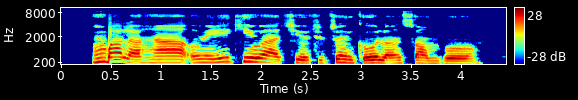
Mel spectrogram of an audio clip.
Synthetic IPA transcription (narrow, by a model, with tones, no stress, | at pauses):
ŋ͡m̩˦ɡ͡ba˦lɔ˨ɦa˦o̰˦ŋʷe˨ɾi˦kʰi˦wa˦a˨t͡ʃi˨o˨tu˨to˦ŋ̩˨ko˦lɔ˨n̩˦sɔ˦m̩˦bʊ˦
